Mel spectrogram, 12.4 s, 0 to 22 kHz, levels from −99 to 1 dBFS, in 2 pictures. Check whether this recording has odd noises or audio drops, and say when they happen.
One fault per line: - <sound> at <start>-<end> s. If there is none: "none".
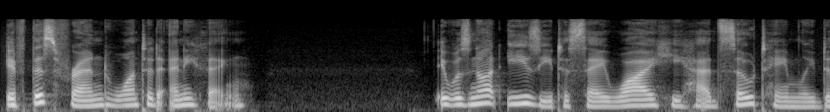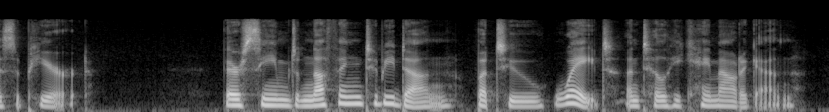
none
